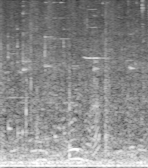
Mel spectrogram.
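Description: Background chatter of scattered voices around tethered cattle, over a steady low hum.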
